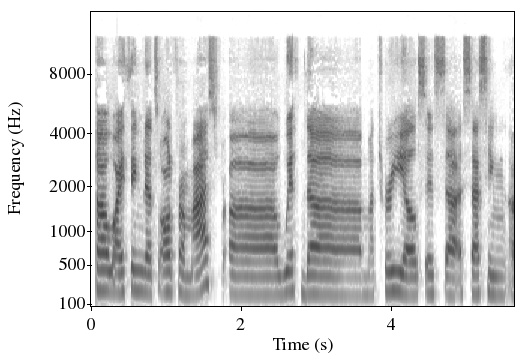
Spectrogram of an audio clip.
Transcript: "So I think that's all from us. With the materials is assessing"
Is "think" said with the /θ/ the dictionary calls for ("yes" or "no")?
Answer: yes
